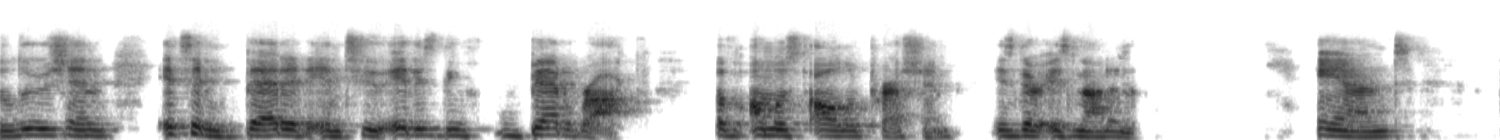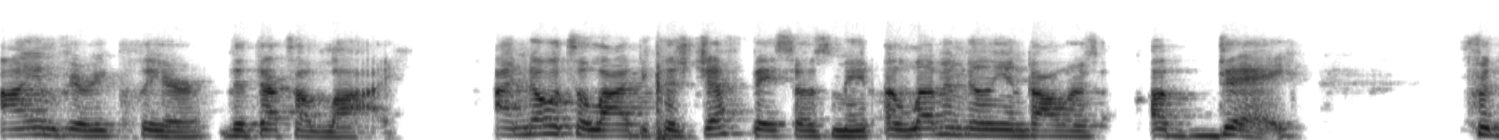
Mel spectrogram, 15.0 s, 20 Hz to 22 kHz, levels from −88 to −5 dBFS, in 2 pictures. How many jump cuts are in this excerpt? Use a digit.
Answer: 1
